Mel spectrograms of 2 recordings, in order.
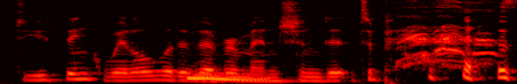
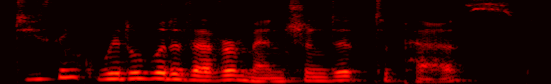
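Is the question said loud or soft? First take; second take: loud; soft. First: The question is said at a louder volume. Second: The question is said at normal, softer volume.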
